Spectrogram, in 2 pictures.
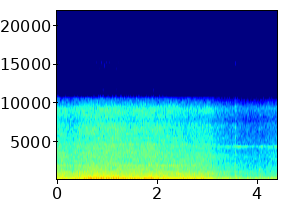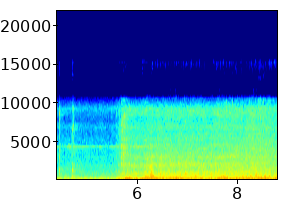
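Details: Old-model Hero Maestro scooter, brought in for an intermittent self-start complaint tied to the battery, revs up, drops to a quiet idle, then revs again with a smooth even buzz. The 12 V battery's voltage rises above 14 V when revved, so charging is normal.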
